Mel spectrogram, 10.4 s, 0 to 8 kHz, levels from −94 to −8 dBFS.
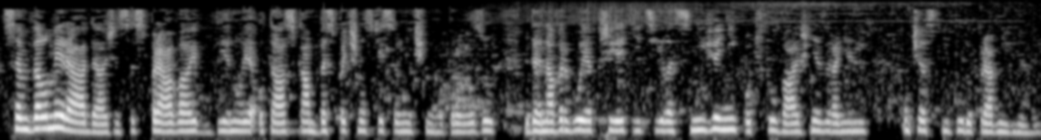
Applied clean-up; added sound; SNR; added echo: classical method Wiener filter.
